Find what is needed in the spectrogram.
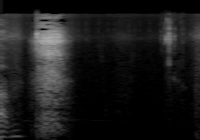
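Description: A short, sharp hissing breath drawn by a speaker in a pause, then a faint mouth click.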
